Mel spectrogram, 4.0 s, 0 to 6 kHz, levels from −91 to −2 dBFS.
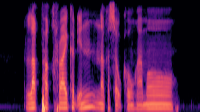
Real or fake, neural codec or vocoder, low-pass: real; none; 5.4 kHz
